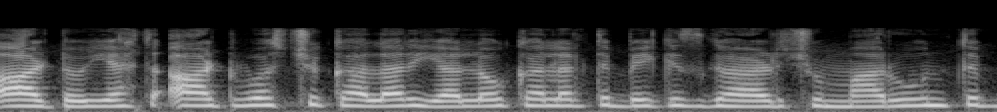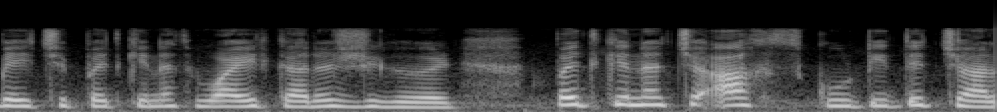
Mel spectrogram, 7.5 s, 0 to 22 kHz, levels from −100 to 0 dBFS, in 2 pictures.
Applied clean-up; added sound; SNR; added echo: none; none; none; none.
